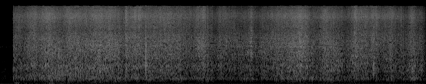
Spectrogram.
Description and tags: trash plastic bag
